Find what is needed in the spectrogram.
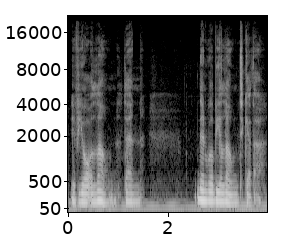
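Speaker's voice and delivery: put-on low, hushed young man, gentle; lightly voiced young man, soft and reassuring; tender Draco. A narrator's reading. Draco comforting her.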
